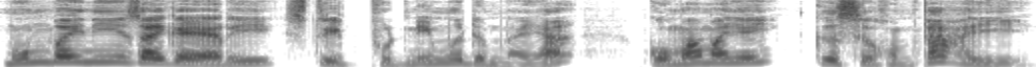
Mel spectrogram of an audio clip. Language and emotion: Bodo, surprised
